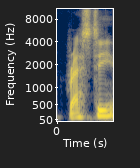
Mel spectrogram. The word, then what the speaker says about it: Reste: Reste, is that the way to pronounce it? Yep. You're one of the few people to get it right the first time.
